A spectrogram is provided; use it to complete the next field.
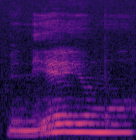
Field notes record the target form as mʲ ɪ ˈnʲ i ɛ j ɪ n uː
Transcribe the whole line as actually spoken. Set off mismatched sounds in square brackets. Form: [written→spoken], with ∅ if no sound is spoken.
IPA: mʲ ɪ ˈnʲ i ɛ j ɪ [n→m] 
